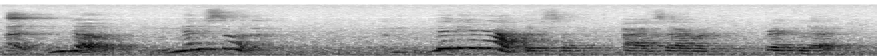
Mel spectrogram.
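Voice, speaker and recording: A woman's voice: wildly swooping pitch, moderate pace. A woman playing a chatty, opinionated elderly tenant in an old-time radio crime drama, rambling and fussy. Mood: reminiscing. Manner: rambling, fussy, indignant recollections. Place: live theatre stage reading. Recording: echoey hall, far-off mic, noisy rumble.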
